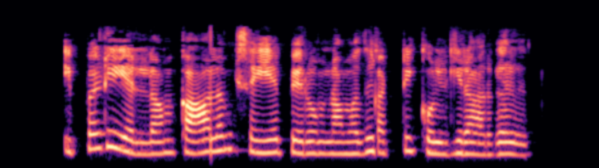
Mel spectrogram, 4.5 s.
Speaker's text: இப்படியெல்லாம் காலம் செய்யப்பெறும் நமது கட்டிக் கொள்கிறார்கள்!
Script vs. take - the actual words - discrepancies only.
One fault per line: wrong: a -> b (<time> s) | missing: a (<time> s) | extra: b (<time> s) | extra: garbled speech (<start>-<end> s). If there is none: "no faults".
no faults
